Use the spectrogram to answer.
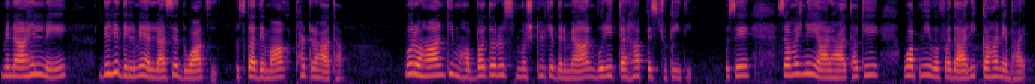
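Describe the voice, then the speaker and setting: A woman reading a romance novel aloud in slow, emotional storytelling narration. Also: on the high side.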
